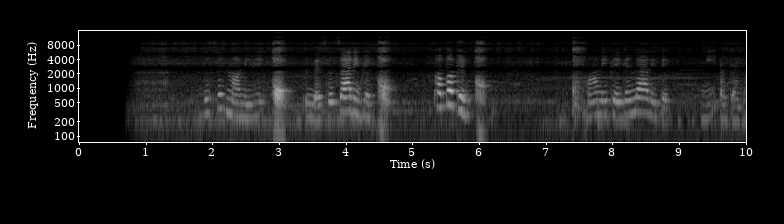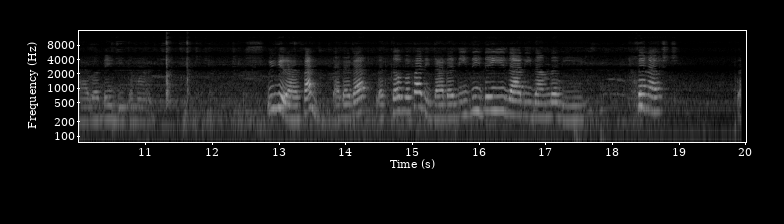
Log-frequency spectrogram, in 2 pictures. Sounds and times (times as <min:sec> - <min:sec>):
Speech: 0:01.8 - 0:04.7, 0:05.3 - 0:06.2, 0:07.4 - 0:11.4, 0:12.8 - 0:19.0.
